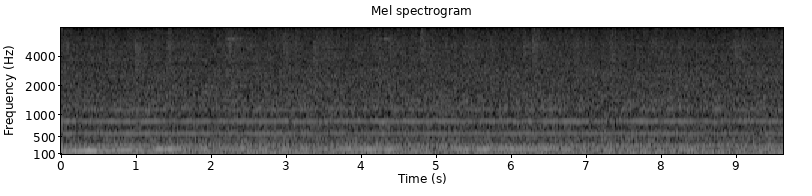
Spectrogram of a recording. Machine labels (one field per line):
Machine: fan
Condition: normal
